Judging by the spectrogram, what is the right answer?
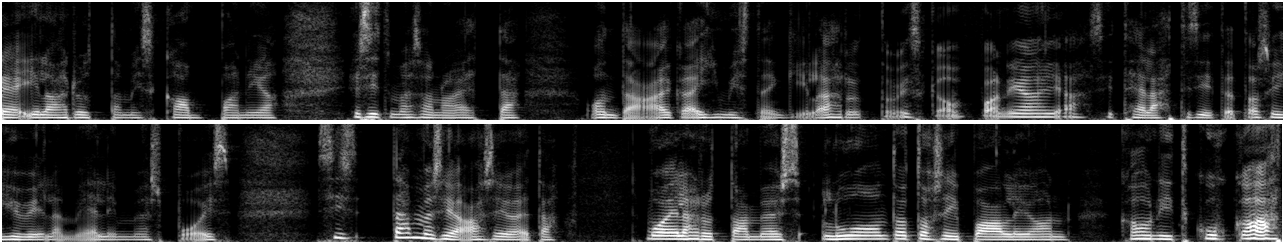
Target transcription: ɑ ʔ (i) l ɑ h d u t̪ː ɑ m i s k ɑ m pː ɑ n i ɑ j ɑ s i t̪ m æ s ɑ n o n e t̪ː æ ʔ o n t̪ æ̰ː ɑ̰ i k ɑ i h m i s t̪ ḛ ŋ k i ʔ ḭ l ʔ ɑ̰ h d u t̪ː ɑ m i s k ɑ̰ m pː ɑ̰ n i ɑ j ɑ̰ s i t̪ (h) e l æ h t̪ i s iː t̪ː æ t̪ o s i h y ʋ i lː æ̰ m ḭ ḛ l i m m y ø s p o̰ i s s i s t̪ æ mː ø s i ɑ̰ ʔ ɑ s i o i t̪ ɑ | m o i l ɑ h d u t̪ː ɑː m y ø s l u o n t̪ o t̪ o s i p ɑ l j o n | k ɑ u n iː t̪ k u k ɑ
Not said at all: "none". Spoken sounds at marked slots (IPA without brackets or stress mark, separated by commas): i, h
